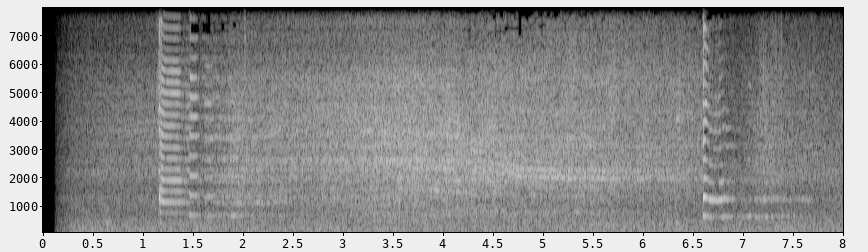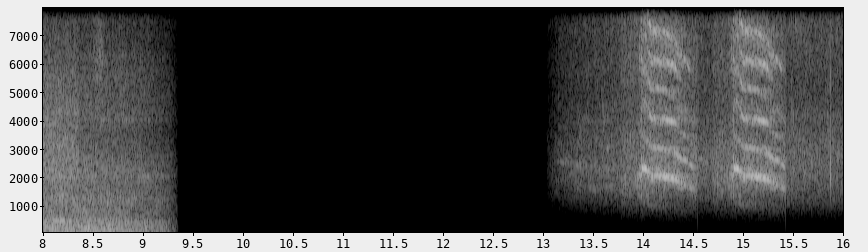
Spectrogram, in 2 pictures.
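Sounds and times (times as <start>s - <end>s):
train rumbling at speed: 0.1s - 9.4s
train horn blasts: 1.0s - 8.1s.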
